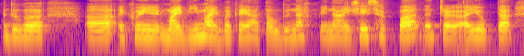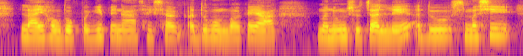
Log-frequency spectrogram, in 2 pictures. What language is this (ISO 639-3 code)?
mni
